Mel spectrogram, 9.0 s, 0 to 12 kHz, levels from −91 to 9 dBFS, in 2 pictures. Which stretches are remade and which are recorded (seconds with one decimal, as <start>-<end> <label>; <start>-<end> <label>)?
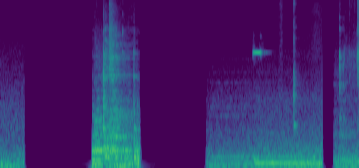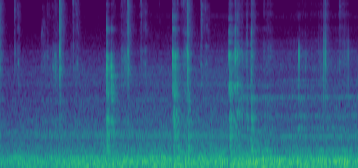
0.0-7.5 recorded; 7.5-9.0 remade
